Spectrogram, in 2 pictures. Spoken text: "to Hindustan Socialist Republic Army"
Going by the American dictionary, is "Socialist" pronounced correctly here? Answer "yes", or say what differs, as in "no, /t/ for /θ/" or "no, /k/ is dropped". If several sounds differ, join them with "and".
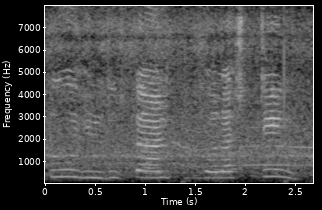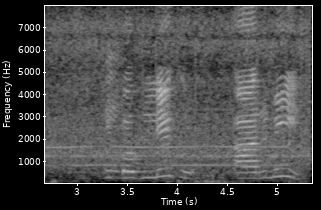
no, /ʃ/ is dropped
